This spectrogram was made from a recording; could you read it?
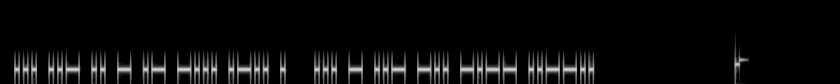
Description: Morse code, heard as a keyed tone, about 28 wpm, 700 Hz. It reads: SUITABLE STUDY?
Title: Sentences from Top 1400 Words 28wpm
